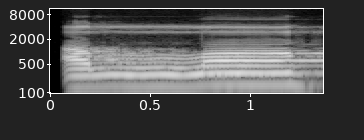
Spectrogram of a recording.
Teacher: lafaz jalalahnya dibaca tebal karena sebelumnya huruf yang berharokat fathah. Allah panjang dua ketukan.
